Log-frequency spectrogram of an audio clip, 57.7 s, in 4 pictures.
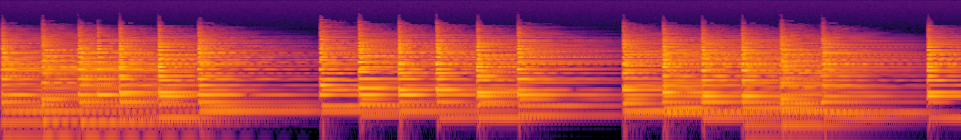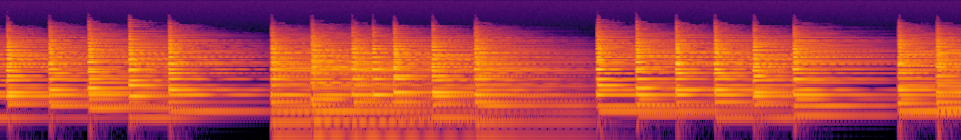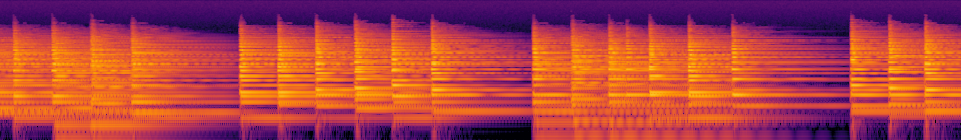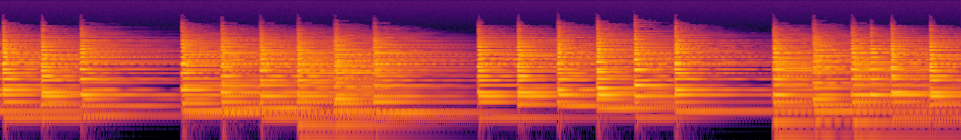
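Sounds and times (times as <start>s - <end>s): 
hymn on piano: 0.0s - 57.6s.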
